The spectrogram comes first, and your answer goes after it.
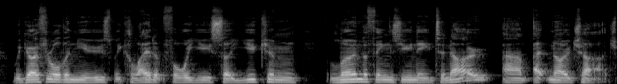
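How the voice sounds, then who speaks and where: A man with an Australian accent talks in a fairly low pitch and a dark, mellow tone, recorded very cleanly against a silent background. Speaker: podcast co-host. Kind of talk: casual chat.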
